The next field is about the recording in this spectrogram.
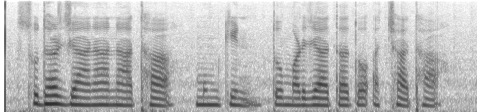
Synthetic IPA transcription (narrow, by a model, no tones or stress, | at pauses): sʊd̪ʱəɾd͡ʒaːnanat̪ʰa | mʊmkɪnt̪omɐɽd͡ʒaːt̪at̪oʔɐtːʃʰat̪ʰaː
